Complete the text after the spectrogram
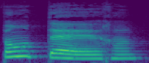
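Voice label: "panthere", French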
